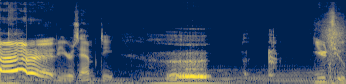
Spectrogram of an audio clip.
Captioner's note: burps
